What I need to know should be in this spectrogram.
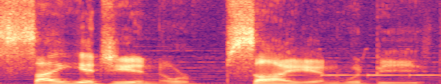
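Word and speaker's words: Saiyan: well technically it's pronounced sain but nobody really says that anyway it's a pun on the Japanese word yasai for vegetable you switch the syllables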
